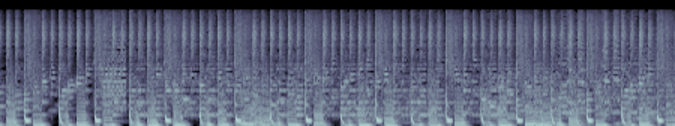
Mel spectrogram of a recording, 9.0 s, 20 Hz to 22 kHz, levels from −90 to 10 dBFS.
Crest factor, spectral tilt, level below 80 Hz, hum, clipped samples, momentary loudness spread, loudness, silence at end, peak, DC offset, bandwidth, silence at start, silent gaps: 16 dB; -3.5 dB/octave; -24 dBFS; none; under 0.1%; 2 LU; -19 LUFS; 0 s; -2 dBFS; under 0.1%; 16 kHz; 0 s; none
